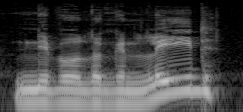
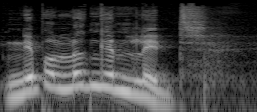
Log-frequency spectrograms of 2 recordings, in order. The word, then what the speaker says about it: Nibelungenlied: Uh, not Nibelungenlied, as I mispronounced, uh, and my lovely sister Andrea, who was guested us on episode 13. Uh, guested us. It's the Nibelungenlied, those pesky days.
